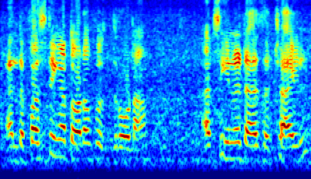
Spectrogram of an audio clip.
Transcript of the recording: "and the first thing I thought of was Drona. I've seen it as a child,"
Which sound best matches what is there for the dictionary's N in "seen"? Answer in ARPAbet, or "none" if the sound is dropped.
N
